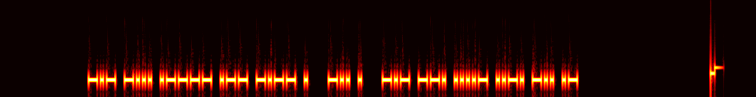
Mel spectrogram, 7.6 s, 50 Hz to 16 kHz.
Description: Morse code, heard as a keyed tone, about 40 wpm, 690 Hz. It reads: KB1WYE DE KG4FDA
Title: USA Callsign DE Callsign - 6 Characters - 40wpm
